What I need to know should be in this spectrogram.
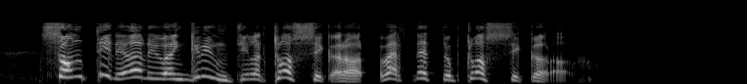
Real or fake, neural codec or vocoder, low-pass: real; none; 7.2 kHz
